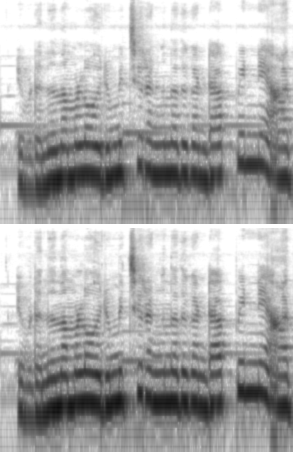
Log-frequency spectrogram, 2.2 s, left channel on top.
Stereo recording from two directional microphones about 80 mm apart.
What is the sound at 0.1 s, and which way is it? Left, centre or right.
Speech, right.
